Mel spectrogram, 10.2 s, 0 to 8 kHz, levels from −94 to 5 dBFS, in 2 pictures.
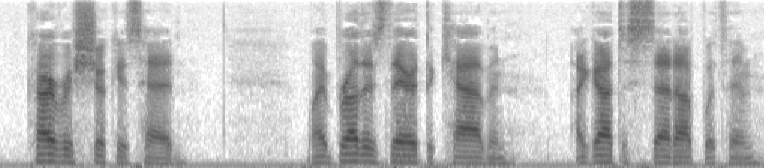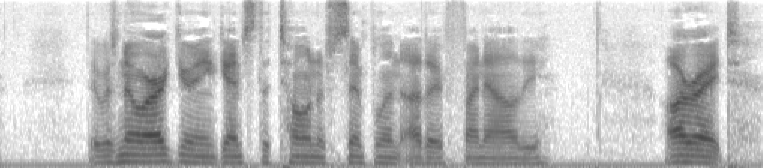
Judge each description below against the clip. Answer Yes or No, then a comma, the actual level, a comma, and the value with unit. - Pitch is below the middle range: Yes, low, 105 Hz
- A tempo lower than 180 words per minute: No, average, 185 wpm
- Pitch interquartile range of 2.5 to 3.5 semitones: Yes, average, 3.2 semitones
